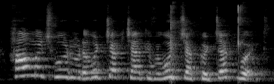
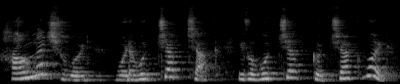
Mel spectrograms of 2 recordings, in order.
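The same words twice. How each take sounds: First: It is said very fast. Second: It is said fast.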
